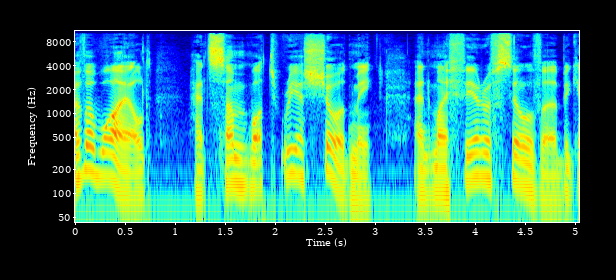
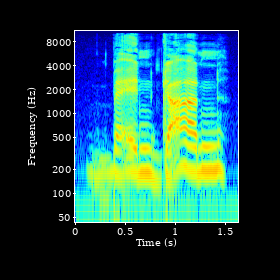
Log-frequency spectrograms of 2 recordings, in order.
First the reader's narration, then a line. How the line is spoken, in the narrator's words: he answered, and his voice sounded hoarse and awkward, like a rusty lock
